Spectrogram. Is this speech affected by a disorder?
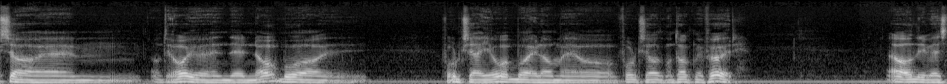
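Yes: Parkinson's disease; about 6-7 years since onset, no family history, not yet advanced; some days with struggling, takes timed medication, does training.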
